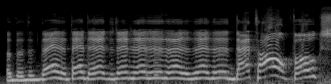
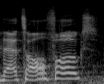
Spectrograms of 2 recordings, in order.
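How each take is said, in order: First: It is said in a Porky Pig voice. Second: It is said in a normal voice.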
